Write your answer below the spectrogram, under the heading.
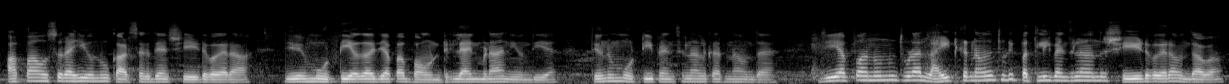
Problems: constant background noise, continuous background conversations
